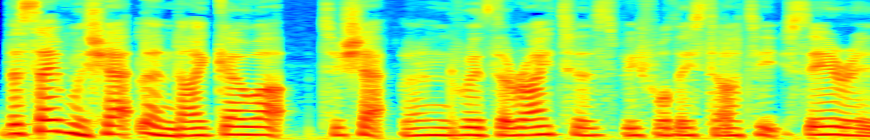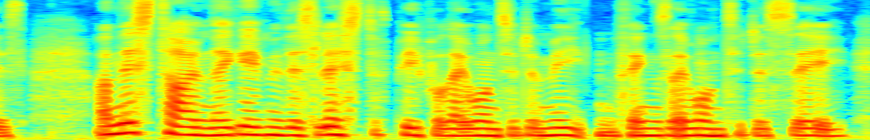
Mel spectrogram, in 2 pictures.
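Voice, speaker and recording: A woman's voice: on the low side, darkish tone, no room sound. A woman from England, a crime writer, answering interview questions in a reflective, conversational way. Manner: reflective and conversational, with frequent restarts. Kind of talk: interview guest.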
